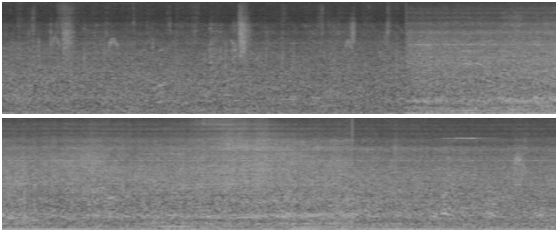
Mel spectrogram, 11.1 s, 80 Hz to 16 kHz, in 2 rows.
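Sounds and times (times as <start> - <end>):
road noise: 0.0 - 11.0
vehicle engine humming: 4.1 - 11.0.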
